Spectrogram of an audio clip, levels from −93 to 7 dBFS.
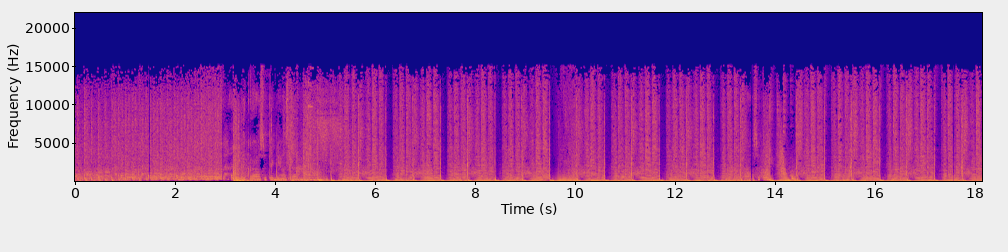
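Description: Hard-edged silent holes at 1.47–1.49, 9.51, 13.51–13.54, 15.54 and 17.55 s are gaps between stream segments: mistimed 2 s segment boundaries leave 7 to 31 ms of inserted silence.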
